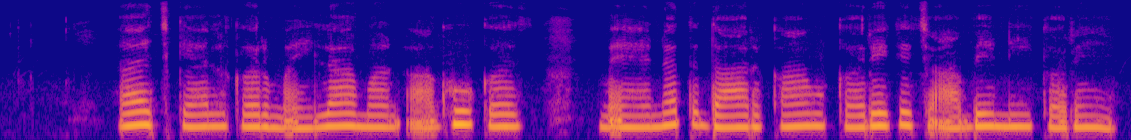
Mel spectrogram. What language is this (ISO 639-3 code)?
hne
